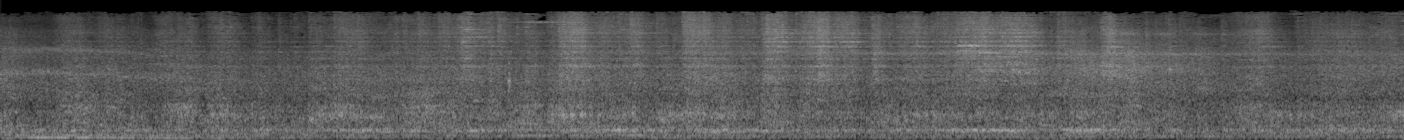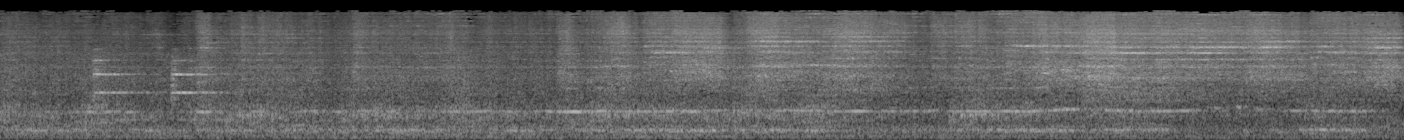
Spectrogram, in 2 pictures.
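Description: Sydney Trains Waratah double-deck electric train passing, its wheels squealing on the rails in several steady, held tones over the running noise. Two short beeps sound about a second apart around halfway through.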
